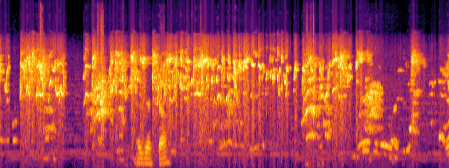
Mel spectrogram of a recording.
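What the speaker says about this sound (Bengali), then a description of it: "দেখেন এই জায়গায় অনেক পাখি আছে। পাখির বাচ্চা পাখি।" Many birds squawk and chirp noisily in an aviary at Gazipur safari park, overlapping harsh calls close and loud throughout, with a person speaking briefly among them.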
